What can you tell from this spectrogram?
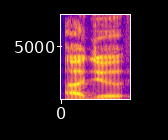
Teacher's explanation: اج جیم پہ قلقلہ کریں گے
